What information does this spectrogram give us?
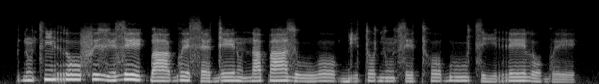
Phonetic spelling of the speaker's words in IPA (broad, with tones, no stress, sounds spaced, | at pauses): ɗ ũ˨ t͡s ĩ˦ r oː˦ f ɪ˦ ɣ ɪ˨˦ z eː˦˨ ɡ͡b aː˨ ɡʷ e˦˨ s ɛ˨ d eː˦ ɾ ũ˨ n a˦ p aː˦ z uː˨ w oː˦˨ ɡ͡b i˨ t o˦ d ũ˨ s ɪ˨ tʰ o˦ ɓ uː˦ t͡s iː˨ r eː˦ l o˨ ɡʷ e˨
